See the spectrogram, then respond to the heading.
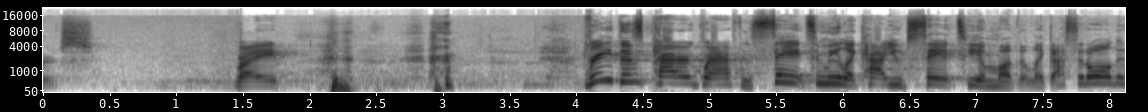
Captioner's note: laughter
